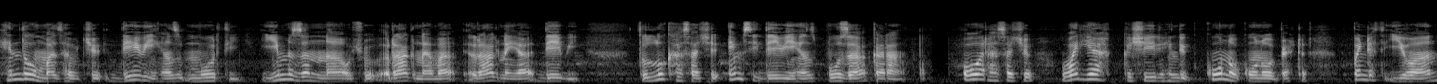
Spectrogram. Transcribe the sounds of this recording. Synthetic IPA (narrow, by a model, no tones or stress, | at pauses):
hĩnd̪uːmɐzɦɐbt͡ʃʰɨd̪eːʋiːɦɐnzmuːɾt̪iː | jimzɐnːaːt͡ʃʰuɡnɐɾaːɡnɐjaːd̪eːʋiːt̪ulukʰɐsaːt͡ʃʰɨemsiːd̪eːʋiːɦɐnzpuːzaːkɐɾãː | oːɾɦɐsaːt͡ʃʰiʋɐɾjaːhkɐʃiːɾɦĩnd̪ikoːnoːkoːnoːbeʈʰpɐɳʲɖʲit̪ʰjiʋaːn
